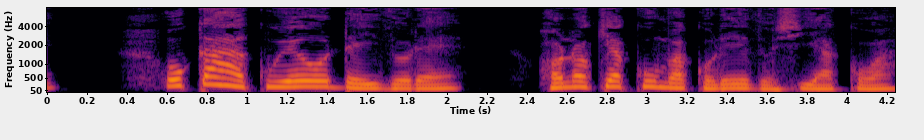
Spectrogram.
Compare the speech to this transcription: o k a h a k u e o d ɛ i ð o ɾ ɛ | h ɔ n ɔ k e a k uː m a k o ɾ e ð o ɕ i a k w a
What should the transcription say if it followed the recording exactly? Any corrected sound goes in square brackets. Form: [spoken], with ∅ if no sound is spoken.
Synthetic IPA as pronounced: o k a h a k u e o d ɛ i ð o ɾ ɛ | h ɔ n ɔ k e a k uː m a k o ɾ e ð o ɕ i a k w a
